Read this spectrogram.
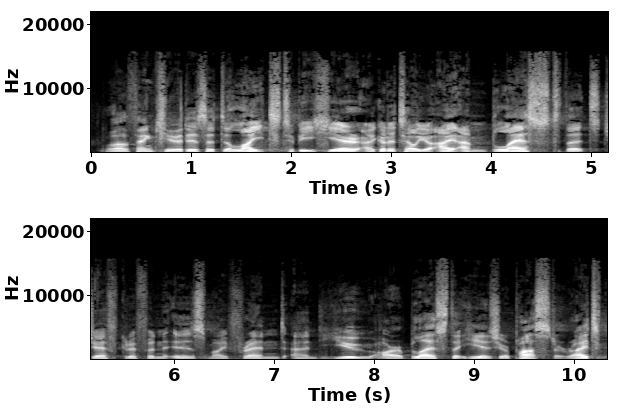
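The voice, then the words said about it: Scottish brogue accent. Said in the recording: “got a weird accent ... the Scottish brogue makes him sound even smarter”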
